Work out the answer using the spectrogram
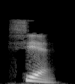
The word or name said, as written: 线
